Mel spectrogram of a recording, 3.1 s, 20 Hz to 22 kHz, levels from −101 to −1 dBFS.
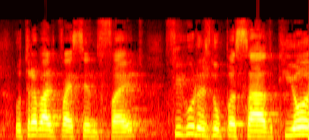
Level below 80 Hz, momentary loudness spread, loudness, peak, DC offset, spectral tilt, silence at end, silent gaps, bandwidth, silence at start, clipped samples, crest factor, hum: -66 dBFS; 13 LU; -16 LUFS; 0 dBFS; under 0.1%; -5.5 dB/octave; 0 s; none; 12 kHz; 0.15 s; under 0.1%; 16 dB; none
